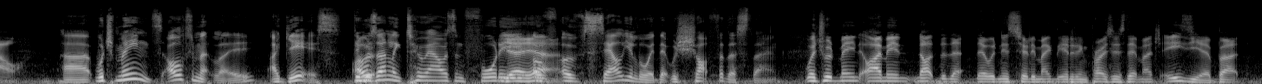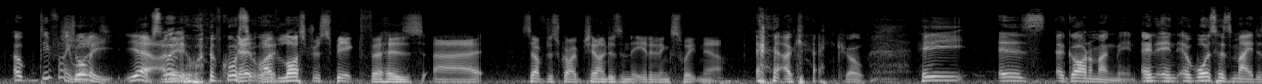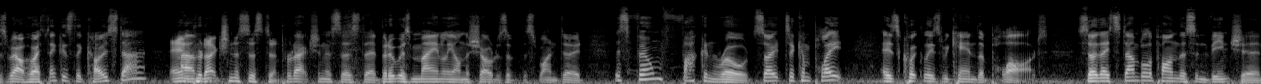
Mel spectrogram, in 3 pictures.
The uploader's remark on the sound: Recording in a car on their way to LAX at the end of their USA tour.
